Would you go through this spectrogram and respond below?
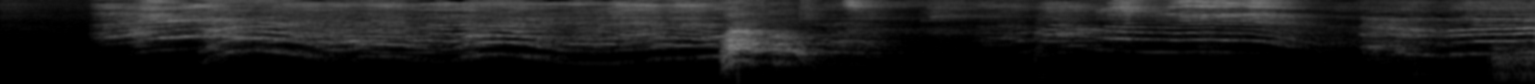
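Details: Pet Yorkshire Terrier responding to a dog and baby on television, giving drawn-out wavering howls that rise and fall in pitch, one sharp bark near the middle, then shorter howls.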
